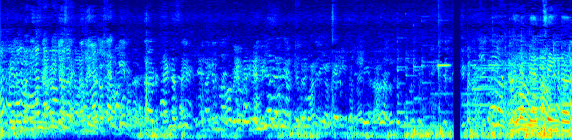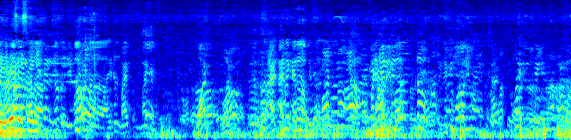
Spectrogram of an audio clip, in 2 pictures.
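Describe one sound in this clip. A crowd of men argue loudly outdoors.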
